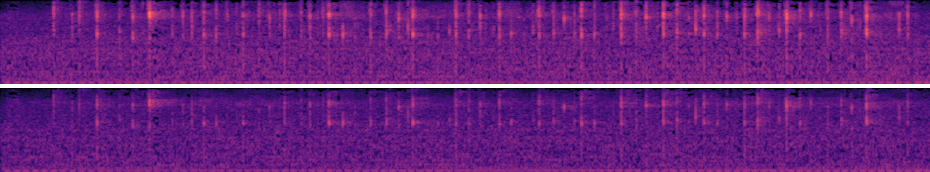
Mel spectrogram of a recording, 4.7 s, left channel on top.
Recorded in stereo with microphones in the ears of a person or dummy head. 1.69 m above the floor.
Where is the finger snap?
25° left (ahead or behind), 0.6 m.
